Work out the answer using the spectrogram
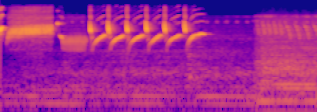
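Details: Canary training song opening with a buzzy high trill and a brief lower buzz, then six upward-curving whistled notes, a short silence, and a faint trill.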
